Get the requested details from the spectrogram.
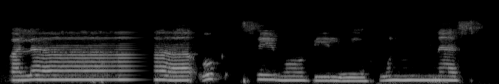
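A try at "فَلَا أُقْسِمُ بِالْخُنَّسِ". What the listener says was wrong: Okay, tapi kena dengung. Walaupun dia pendek, tapi atas nun tu ada sabdu kan. Dengung dia. Bil khunnas.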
